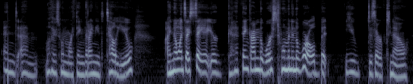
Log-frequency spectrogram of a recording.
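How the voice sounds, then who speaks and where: A woman's voice: medium pitch, normal speed, no echo, studio quality, natural voice. A woman voicing a scheming, unfaithful young wife. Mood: pleading. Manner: pleading, coaxing.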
